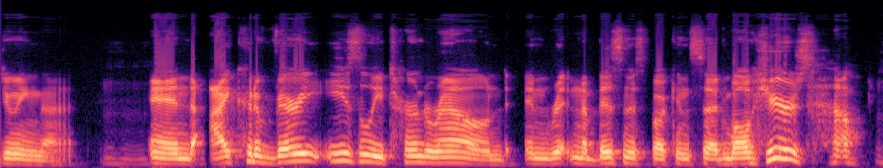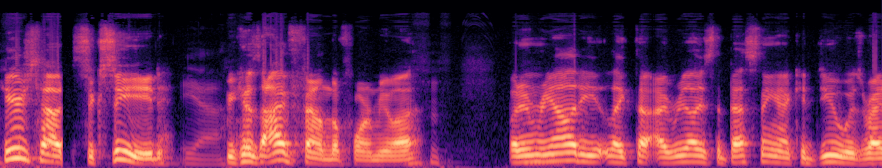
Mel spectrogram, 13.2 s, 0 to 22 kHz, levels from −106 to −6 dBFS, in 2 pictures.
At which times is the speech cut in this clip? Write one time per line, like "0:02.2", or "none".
0:06.5
0:07.1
